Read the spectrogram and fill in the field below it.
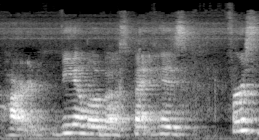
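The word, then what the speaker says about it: Villa-Lobos: first thing via whoa Bose is not hard Villalobos but his first name is th er it's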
